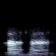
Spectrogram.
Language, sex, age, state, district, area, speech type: Bengali, female, 18-30, West Bengal, Uttar Dinajpur, urban, conversation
